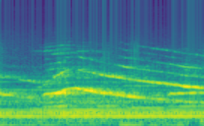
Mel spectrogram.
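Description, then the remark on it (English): A police prowl car siren wails in long rising and falling sweeps in Hollywood after midnight, steady and fairly loud, over a constant low engine-like hum with no voices. “The nightclubs close up one by one, but now and then the police whistle and the prowl car siren serenade the sleeper.”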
